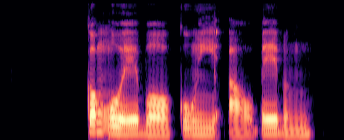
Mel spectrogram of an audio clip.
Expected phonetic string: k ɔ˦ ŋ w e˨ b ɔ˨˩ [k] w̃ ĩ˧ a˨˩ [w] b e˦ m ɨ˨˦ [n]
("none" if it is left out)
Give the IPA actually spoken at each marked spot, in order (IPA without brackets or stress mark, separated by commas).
k, w, ŋ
